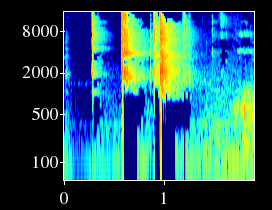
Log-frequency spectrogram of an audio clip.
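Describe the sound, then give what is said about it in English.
A can of cold-fermented Kölsch-style ale cracks open: a small click, then a sharp pop and a second snap, followed by a short fizzing hiss that fades out. No one speaks. “Satisfying can crack right there.”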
